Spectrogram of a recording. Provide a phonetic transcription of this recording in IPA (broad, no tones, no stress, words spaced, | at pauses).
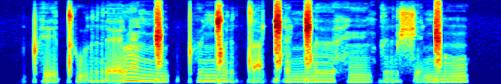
pʰḛ tʼṵrɛ̰lɛ̃ ŋ͡ǁʏk pʰʏŋ͡ǀɵr ta̰ ǁɛŋ͡ǁɘːhẽː kɘrʃɛ̰ŋ͡ǁũː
